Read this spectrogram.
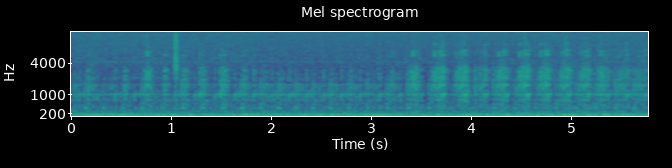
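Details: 2003 Ford Excursion 6.0L Powerstroke diesel, suddenly running poorly over two days: deep, uneven, lumpy idle with irregular stumbles between firing pulses; rough idle worsens when warm, may stall, hard hot restarts, starts well cold; cause unknown.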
